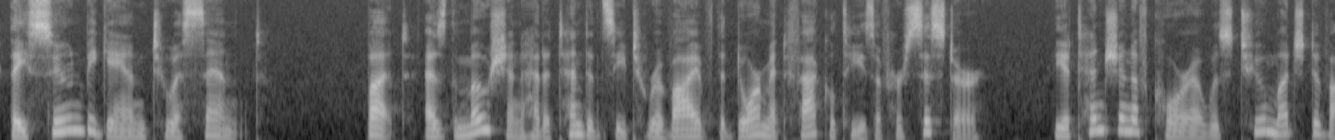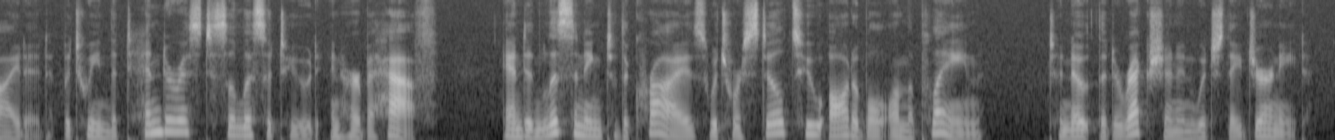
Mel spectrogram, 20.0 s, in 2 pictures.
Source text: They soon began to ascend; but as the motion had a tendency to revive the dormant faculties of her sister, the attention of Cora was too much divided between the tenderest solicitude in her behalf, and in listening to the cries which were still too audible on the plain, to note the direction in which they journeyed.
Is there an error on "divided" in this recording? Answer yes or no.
no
